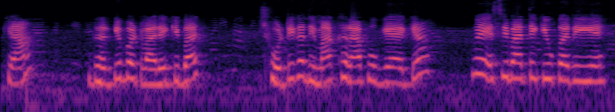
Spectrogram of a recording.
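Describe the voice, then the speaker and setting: A woman's voice: mid-range voice, fairly even intonation, moderate pace, phone-quality sound, natural voice. A woman voicing a caring husband and father in a cartoon family drama, coaxing and reassuring as he asks questions. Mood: shocked.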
